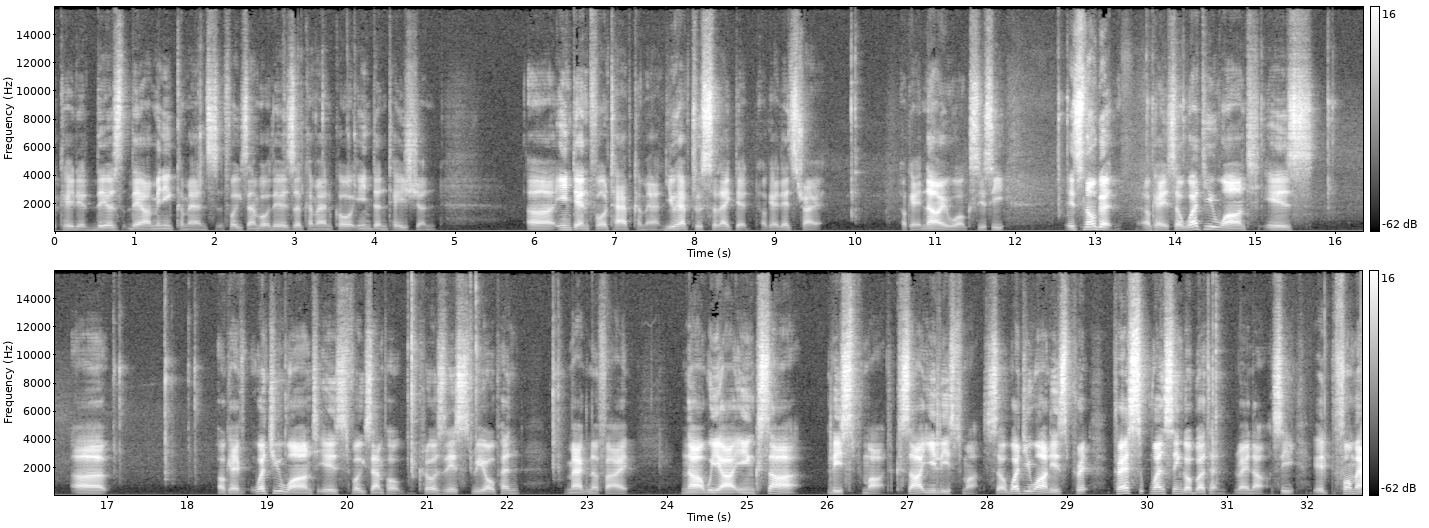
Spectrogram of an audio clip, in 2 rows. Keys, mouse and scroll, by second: 2.3 a, 10.0 Return, 12.6 ctrl+g, 13.7 f, 14.1 f, 15.0 f, 15.9 f, 17.1 f, 17.7 ctrl+g, 18.1 f, 19.2 Home, 20.8 super+w, 21.7 shift+super+t, 22.6 super+=, 23.7-24.1 scroll down 7, 30.8 Tab.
